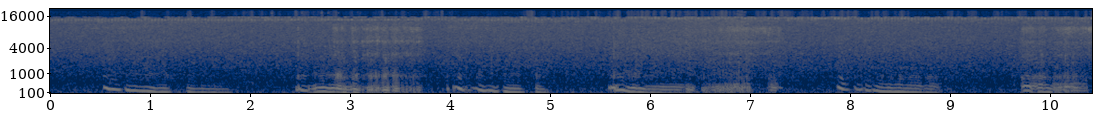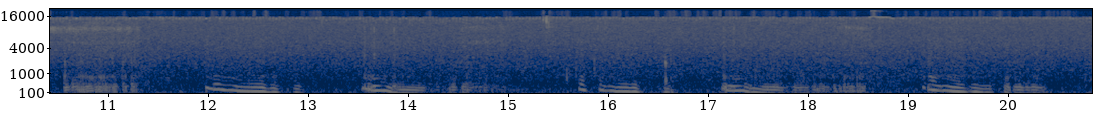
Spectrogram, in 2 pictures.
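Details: Heavy snoring from a sleeping ginger tabby house cat, steady and rhythmic, one snore roughly every 1.3 seconds, each a wheezy, descending, slightly whistling breath with a rougher rasp on some inhalations.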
